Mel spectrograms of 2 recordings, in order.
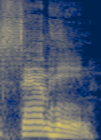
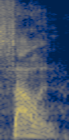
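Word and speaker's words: Samhain: you look at it Sam it looks like Sam Hae that is not how it is pronounced it's actually pronounced Salin and it's when people would like bonfires and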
